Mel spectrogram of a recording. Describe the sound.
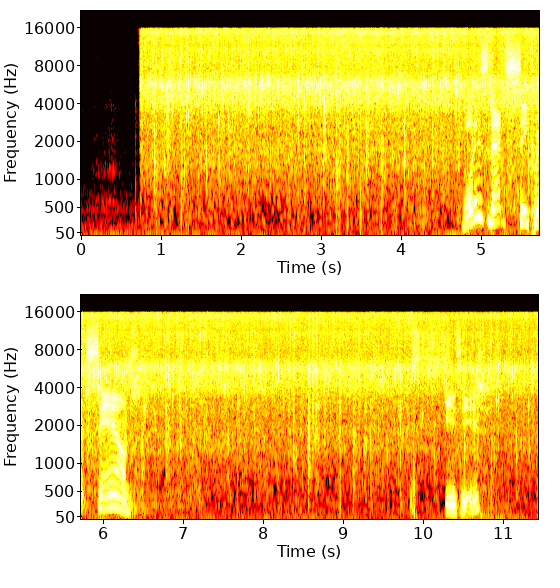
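Food frying in a pan: a steady, loud sizzle and crackle runs almost from the start, with stirring noises, and people briefly talk over it.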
